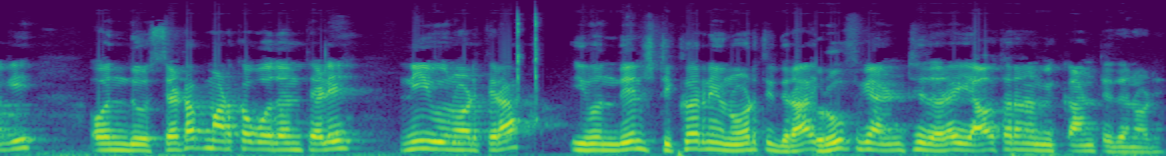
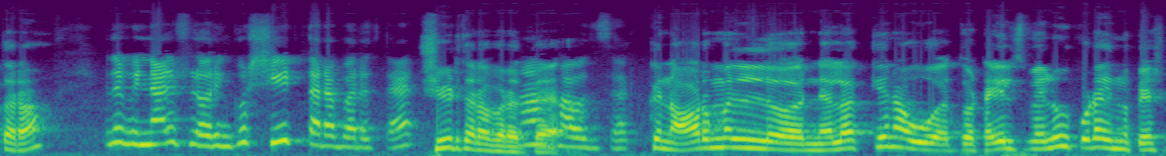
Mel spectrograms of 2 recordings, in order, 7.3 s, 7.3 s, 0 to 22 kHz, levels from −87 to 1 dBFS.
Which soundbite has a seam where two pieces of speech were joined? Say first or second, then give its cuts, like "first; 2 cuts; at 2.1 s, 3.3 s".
first; 2 cuts; at 3.4 s, 5.1 s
